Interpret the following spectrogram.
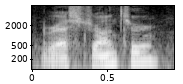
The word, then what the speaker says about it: restaurateur: Restaurateur? Yes, a restaurateur was the way we pronounce it.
